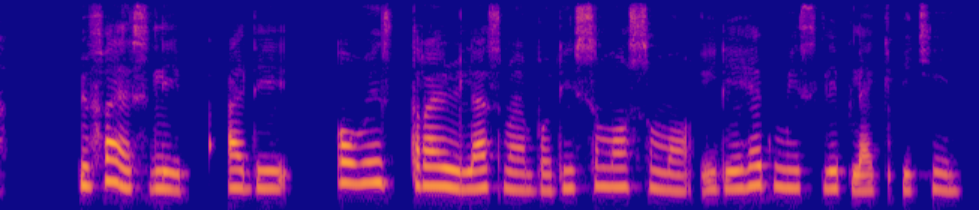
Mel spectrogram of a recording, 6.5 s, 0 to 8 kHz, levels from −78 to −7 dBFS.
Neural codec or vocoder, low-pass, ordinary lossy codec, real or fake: none; none; none; real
